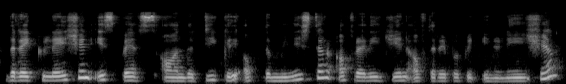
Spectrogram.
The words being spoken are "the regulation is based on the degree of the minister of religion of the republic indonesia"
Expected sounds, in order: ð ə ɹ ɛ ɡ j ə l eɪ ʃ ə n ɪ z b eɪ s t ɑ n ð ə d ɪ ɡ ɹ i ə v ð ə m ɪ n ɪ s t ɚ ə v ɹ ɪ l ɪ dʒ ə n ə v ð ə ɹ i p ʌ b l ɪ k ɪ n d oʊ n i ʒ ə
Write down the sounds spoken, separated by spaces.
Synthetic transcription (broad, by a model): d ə ɹ ɛ ɡ j ə l eɪ ʃ ə n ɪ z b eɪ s ɑ n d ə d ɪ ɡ ɹ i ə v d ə m ɪ n ɪ s t ɚ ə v ɹ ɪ l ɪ dʒ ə n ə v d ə ɹ i p ʌ b l ɪ k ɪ n d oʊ n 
